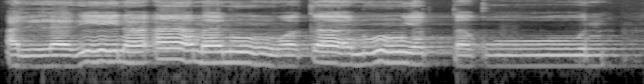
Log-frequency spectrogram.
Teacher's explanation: یتقون قاف حروف مستعلیہ میں سے ہے، پر پڑھیں گے۔ یہاں پر وقف کی صورت میں مد عارض وقفی ہوگا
